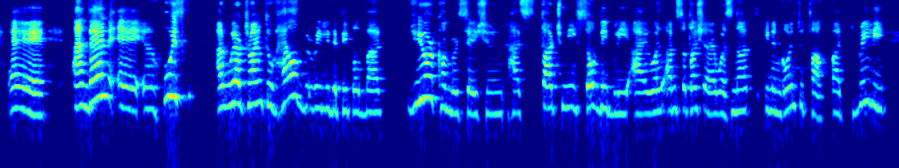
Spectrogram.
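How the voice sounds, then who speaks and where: The speaker talks in a Colombian accent. The pace is moderate. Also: woman. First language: Spanish. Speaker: social worker. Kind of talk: webinar audience comment. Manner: halting.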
